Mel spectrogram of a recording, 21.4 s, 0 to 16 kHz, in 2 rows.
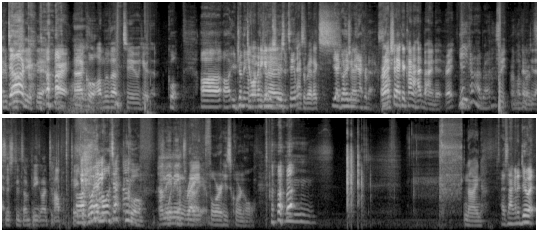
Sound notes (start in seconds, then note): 16.9 dice clacking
